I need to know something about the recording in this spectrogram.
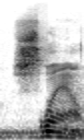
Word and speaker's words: Slough: name is pronounced L Slough Slough yes sir think just like plough but okay I answered anything close to that oh thank you very kindly mr.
